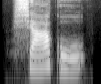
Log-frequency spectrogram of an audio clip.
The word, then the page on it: 峡谷: xiá gǔ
